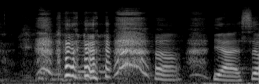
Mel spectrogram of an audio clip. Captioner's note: people laughing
